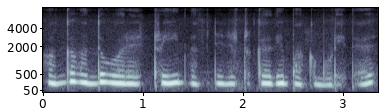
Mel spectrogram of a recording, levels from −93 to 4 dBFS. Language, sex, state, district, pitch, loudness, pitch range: Tamil, female, Tamil Nadu, Nilgiris, 220 Hz, -16 LUFS, 205-225 Hz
